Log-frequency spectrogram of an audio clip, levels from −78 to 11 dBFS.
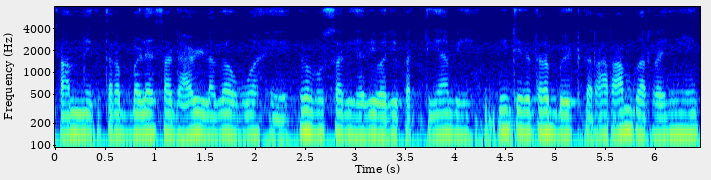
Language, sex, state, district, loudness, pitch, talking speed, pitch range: Hindi, male, Jharkhand, Jamtara, -37 LUFS, 130 Hz, 250 wpm, 125-135 Hz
